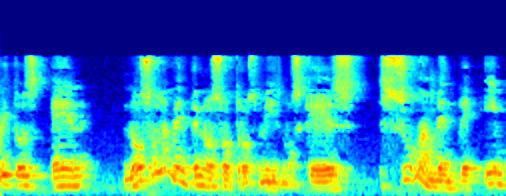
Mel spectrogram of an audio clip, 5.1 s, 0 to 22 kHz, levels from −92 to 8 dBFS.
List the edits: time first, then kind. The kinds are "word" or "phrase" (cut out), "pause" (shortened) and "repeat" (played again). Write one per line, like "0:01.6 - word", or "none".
none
